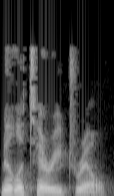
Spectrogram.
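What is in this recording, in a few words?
"military drill", English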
